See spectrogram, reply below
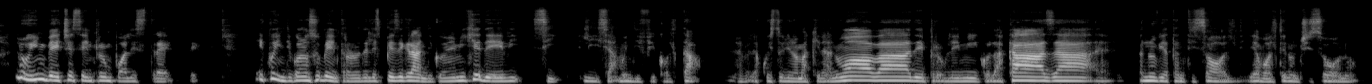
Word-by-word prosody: Lui 245 -9 +4
invece 200 -5 +3
è - - -2
sempre 175 -1 -3
un 170 - 0
po' 155 -2 -6
alle 145 0 -6
strette, 140 +7 -11 0.5
e 230 -3 -4
quindi 200 -8 0
quando 180 +1 +1
subentrano 155 -7 -1
delle 155 +1 -4
spese 170 +2 0
grandi, 165 -5 +3
come 145 +3 -5
mi 175 - +1
chiedevi, 160 -5 -1
sì, 135 -5 -8 0.2
lì 150 -4 -9
siamo 150 +3 -7
in 150 - -4
difficoltà: 135 -3 -9 0.3
la 130 - -15
l'acquisto 155 +1 -10
di - - -6
una 135 - -5
macchina 135 +1 -6
nuova, 180 +1 +5
dei 160 -2 0
problemi 145 -2 -5
con 150 +4 -9
la 150 -1 -6
casa, 170 -3 +6
eh 155 0 -13 0.3
vanno 175 0 +2
via 160 -2 -4
tanti 145 -3 -9
soldi 140 0 -6
e 160 - -6
a - - -3
volte 130 0 -7
non 145 -3 -7
ci 120 - -7
sono. 140 +2 -7
160 Hz, 195 wpm, -23 LUFS, 145-175 Hz, 0.5 s, casa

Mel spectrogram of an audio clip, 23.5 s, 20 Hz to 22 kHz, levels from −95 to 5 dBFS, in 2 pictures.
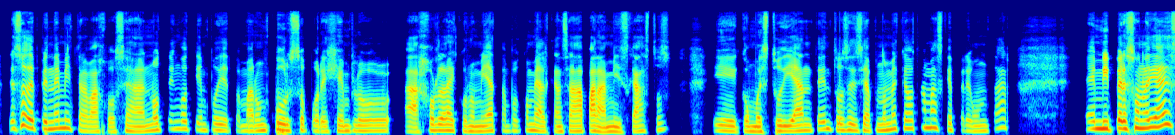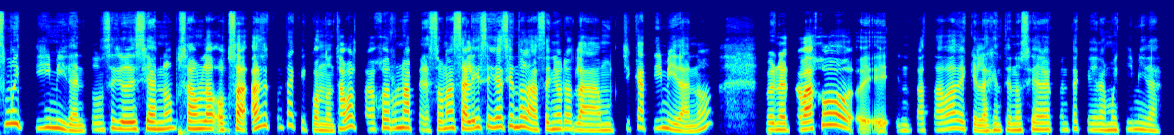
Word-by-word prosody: eso 320 - +1
depende 220 -3 +2
de - - +1
mi 235 -1 +1
trabajo, 140 -6 -3
o - - -6
sea, 140 0 -1
no 175 +4 -1
tengo 215 +3 -7
tiempo 180 -2 -8
de 170 -2 -2
tomar 150 0 -5
un 165 - -1
curso, 175 -1 -1
por 150 -2 -6
ejemplo, 155 +2 -3
a 140 - -4
lo - - +4
mejor 170 +6 -2
la 170 0 +4
economía 150 0 -1
tampoco 155 +1 -11
me 165 - +1
alcanzaba 145 +1 0
para 155 -5 +4
mis 130 -4 -1
gastos, 180 - -5 0.4
eh, 155 -3 -2
como 140 -1 0
estudiante, 155 +6 0
entonces 180 -4 -2
decía: 160 -1 -2
"No 170 0 -2
me 210 +3 -1
queda 225 -1 -2
otra 250 +2 -5
más 245 -5 -1
que 185 - -6
preguntar", 155 +9 -8 0.8
eh, 215 +1 -1
mi 220 0 +8
personalidad 240 +5 +6
es 345 0 0
muy 370 0 +2
tímida, 235 -7 0
entonces 185 +8 -6
yo 210 - +4
decía: 210 +1 +4
"No, 215 +3 0
pues 245 - -7
a 215 - +6
un 220 +1 +3
lado", 215 -1 +3
o 185 0 0
sea, - - +6
haz 230 +8 +5
de - - -2
cuenta 270 +3 -8
que 210 - -16
cuando 175 -3 -2
entraba 215 - +2
al - - -6
trabajo 205 +1 -4
era 235 - -1
una 245 0 +5
persona, 215 +4 -2
salí 220 -2 +4
y 260 - -1
seguía 270 +1 +1
siendo 280 -1 +1
la 195 -8 +3
señora, 210 +2 -2
la 170 -3 +1 0.2
chica 235 +4 -3
tímida 225 -11 -2
¿no?, 225 - -5 0.5
pero 195 - -2
en 190 - +2
el 190 - +4
trabajo, 260 - +5
eh 430 -4 -3
eh, 165 - -11
trataba 185 +5 -3
de 220 -2 -2
que 175 - -6
la 155 0 0
gente 180 +2 -5
no 175 - -1
se 190 +3 -5
diera 195 0 0
cuenta 190 +4 -11
que 185 - -16
era 180 0 -4
muy 180 +1 -1
tímida, 190 -5 -6
185 Hz, 245 wpm, -23 LUFS, 160-225 Hz, 0.8 s, mi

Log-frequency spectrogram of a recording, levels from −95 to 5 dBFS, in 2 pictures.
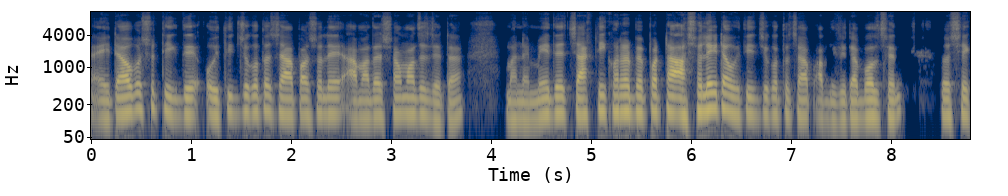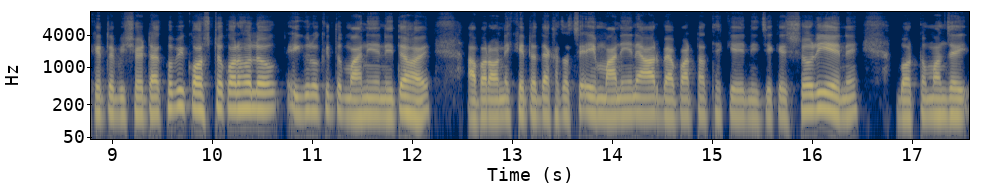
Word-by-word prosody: এটা 115 +4 -1
অবশ্য 165 +1 -3
ঠিক 145 -3 -1
যে, 135 - +3 0.2
ঐতিহ্যগত 145 +3 -3
চাপ 130 -2 +3
আসলে 135 +2 -3 0.2
আমাদের 120 +2 -1
সমাজে 135 0 0
যেটা 110 +1 -4 0.5
মানে 115 0 -4
মেয়েদের 135 +2 0
চাকরি 135 +3 +3
করার 150 0 +3
ব্যাপারটা 145 +1 +2
আসলেই 150 +6 +4
এটা 165 -1 +2
ঐতিহ্যগত 135 -1 -5
চাপ 125 -1 0
আপনি 115 -1 -6
যেটা 115 +1 -1
বলছেন। 120 0 0 0.4
তো - - -6
সেক্ষেত্রে 140 +1 -1
বিষয়টা 135 +1 0
খুবই 175 +3 +1
কষ্টকর 165 +1 +3
হলেও 170 -1 +4 0.3
এগুলো 150 +1 -1
কিন্তু 150 -1 -4
মানিয়ে 135 +1 +1
নিতে 130 +3 +2
হয়। 125 +2 +3 0.4
আবার 125 +1 +2
অনেকে 130 +2 -4
এটা 130 - -2
দেখা 130 0 -3
যাচ্ছে 135 +3 -4
এই - - +3
মানিয়ে 130 +1 +2
নেওয়ার 135 0 +4
ব্যাপারটা 130 +1 0
থেকে 130 0 -6 0.2
নিজেকে 125 +2 -6 0.2
সরিয়ে 155 +2 +4
এনে 135 +1 -2 0.5
বর্তমান 130 +1 -1
যে, 135 - +3
135 Hz, 165 wpm, -26 LUFS, 125-145 Hz, 0.5 s, আসলেই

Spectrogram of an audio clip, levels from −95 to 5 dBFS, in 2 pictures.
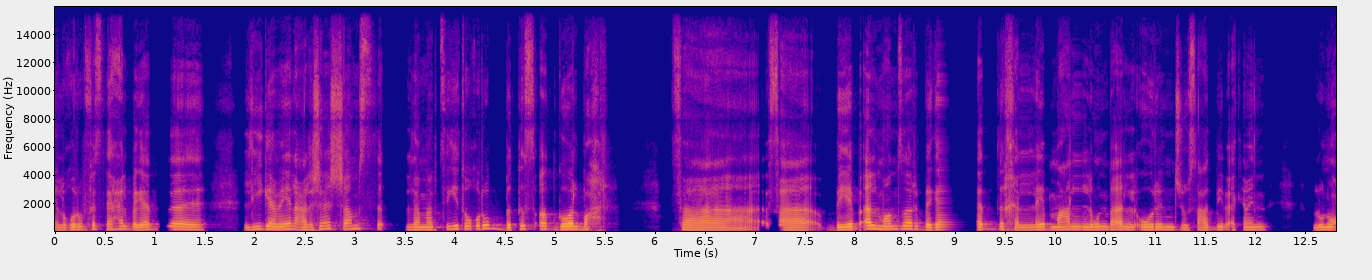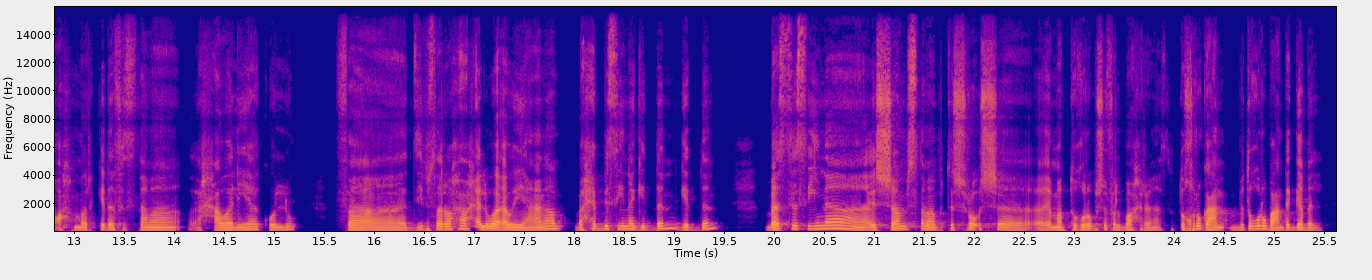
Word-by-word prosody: الغروب 170 +3 -1
في - - -8
الساحل 200 -1 -2
بجد 175 0 0 0.9
ليه 180 +6 -3
جمال، 195 -1 +3
علشان 170 +3 -1
الشمس 215 0 -3 0.3
لمّا 165 0 0
بتيجي 180 +6 -3
تغرب 215 +1 -1
بتسقط 205 +3 0
جوّه 185 +2 +7
البحر، 180 -2 -4 0.6
ف 165 - -5 0.8
فبيبقى 160 +5 +1
المنظر 205 0 +2
بجد 170 +2 -1
خلّاب 170 0 -1
مع 170 +1 +1
اللون 180 0 0
بقى 175 - +2
الأورانج 175 -1 0
وساعات 155 +1 -4
بيبقى 180 +2 -5
كمان 165 +2 -4 0.5
لونه 165 +2 +1
أحمر 160 -3 -2
كده 165 +2 0
في 175 - -8
السما 165 0 -1
حواليها 155 +4 0
كلّه، 170 +1 -3 0.4
فدي 155 0 0
بصراحة 190 +2 +2
حلوة 185 -1 +5
أوي، 165 -1 +5
يعني 155 +1 +1
أنا 195 +2 +1
باحب 180 +4 -2
سينا 195 -1 0
جدًا، 190 +6 -1
جدًا، 165 +9 -3 0.5
بس 180 +4 +3
سينا 205 -4 +1
الشمس 185 +4 +2
ما 185 -2 +3
بتشرقش 175 +2 -2 0.5
ما 165 +1 +3
بتغربش 170 +5 0
في 175 - -4
البحر 160 0 -2
نفْسه، 155 -1 -12
بتخرج 180 -4 +3
بتغرب 190 +4 +2
عند 155 -1 +3
الجبل، 155 -4 0
175 Hz, 135 wpm, -24 LUFS, 165-190 Hz, 0.9 s, جوّه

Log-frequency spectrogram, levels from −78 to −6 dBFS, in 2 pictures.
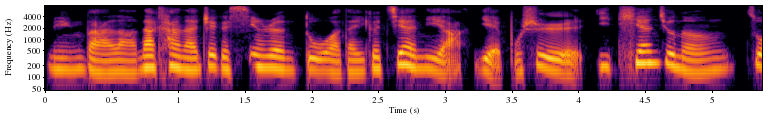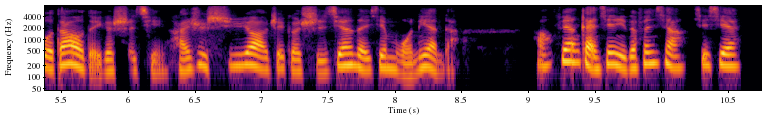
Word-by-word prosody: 明 165 -1 -6
白 145 -4 +1
了， 140 -1 -2
那 185 0 +5
看 195 0 0
来 160 - +2
这 195 +4 +1
个 175 - -2
信 190 +3 -1
任 170 -3 +1
度 155 0 -2
啊 140 -2 0
的 145 0 -4
一 145 - -5
个 175 +2 -1
建 205 -4 +2
立 165 -4 -1
啊， - - -2
也 - - -1
不 140 - -11
是 160 -3 0
一 195 0 -6
天 240 +6 +1
就 220 -3 +2
能 155 +1 -4
做 185 -5 +1
到 215 -1 +6
的 - - -4
一 - - -5
个 150 - -2
事 150 +1 -3
情， 145 - -4
还 150 +1 -2
是 200 +4 -3
需 200 +2 -3
要 205 -6 +4
这 160 - -4
个 150 -3 -3
时 135 -1 -3
间 205 +7 +2
的 170 - +2
一 - - -3
些 185 +2 -1
磨 125 -10 -3
练 185 +1 0
的。 - - -12 0.6
好， - - -5
非 270 - +5
常 260 - +4
感 210 - +5
谢 225 - +2
你 190 -5 +2
的 180 - +1
分 230 +3 0
享， 215 -6 -1
谢 - - -5
谢。 205 -1 +1
175 Hz, 320 characters per minute, -22 LUFS, 155-200 Hz, 0.6 s, 到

